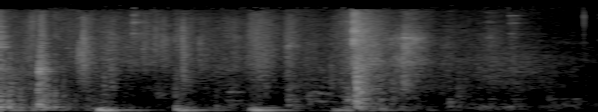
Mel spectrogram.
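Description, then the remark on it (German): A door is pushed shut with a muffled thud and a sharp latch click, following a few soft low bumps of movement. The sounds are quiet, with no talking. “Ja, Tür zu machen.”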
